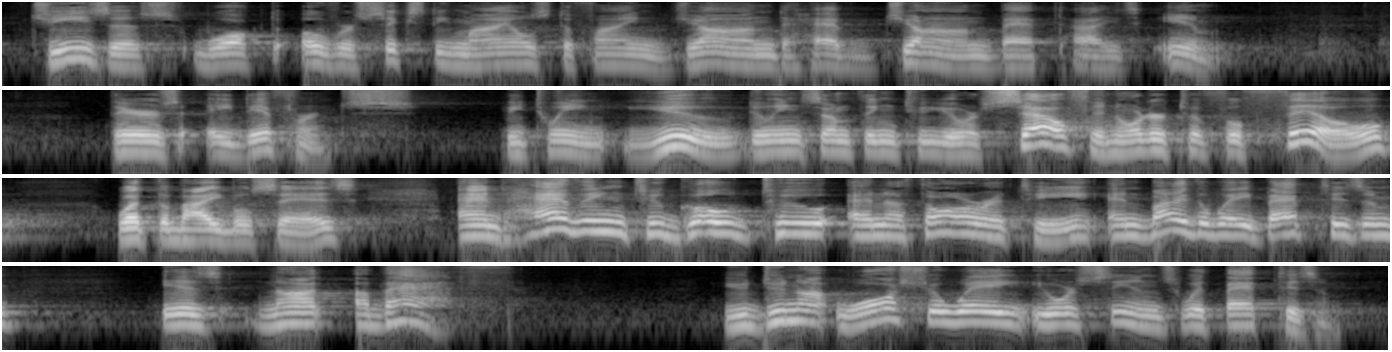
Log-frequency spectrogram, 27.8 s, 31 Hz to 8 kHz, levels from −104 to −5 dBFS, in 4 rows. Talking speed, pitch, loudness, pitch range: 120 wpm, 150 Hz, -31 LUFS, 130-185 Hz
